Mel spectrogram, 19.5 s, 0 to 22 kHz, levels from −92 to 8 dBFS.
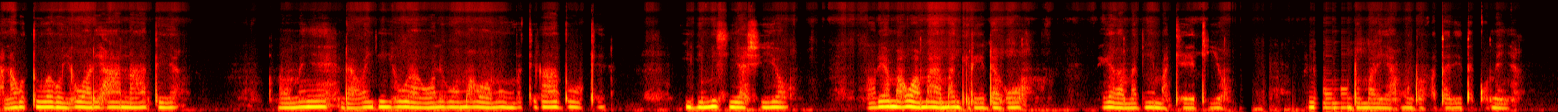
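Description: From 15.37 to 16.86 s, just before "maria mundu", there's repeated packet loss: half that stretch is patched over, gaps up to 132 ms, so it turns choppy with pieces missing.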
